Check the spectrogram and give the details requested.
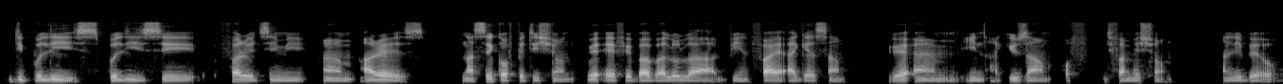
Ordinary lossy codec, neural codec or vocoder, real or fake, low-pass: none; none; real; 7.2 kHz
